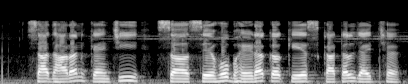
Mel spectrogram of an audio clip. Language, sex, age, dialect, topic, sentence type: Maithili, male, 18-24, Southern/Standard, agriculture, statement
